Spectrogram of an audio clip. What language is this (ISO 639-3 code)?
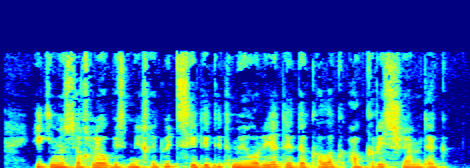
kat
